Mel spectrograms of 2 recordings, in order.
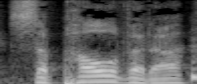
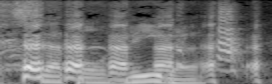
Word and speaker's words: Sepulveda: You know that they pronounce it Sepulveda, not Sepulveda.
